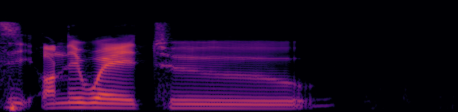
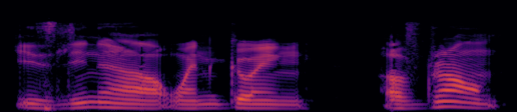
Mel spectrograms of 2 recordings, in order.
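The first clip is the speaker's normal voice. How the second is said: normal talking voice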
